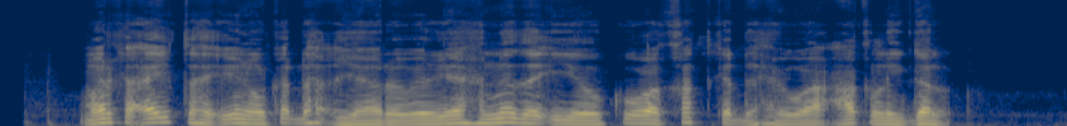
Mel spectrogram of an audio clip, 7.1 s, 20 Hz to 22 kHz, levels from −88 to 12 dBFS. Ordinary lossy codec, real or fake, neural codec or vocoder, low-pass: none; fake; vocoder, 44.1 kHz, 128 mel bands, Pupu-Vocoder; none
